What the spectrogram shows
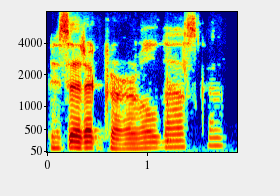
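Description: A man's voice: mid-range voice, slow. A man new to the game, chatting in an easygoing way with friends over voice chat. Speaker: new player in the game group. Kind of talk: casual gaming chat.

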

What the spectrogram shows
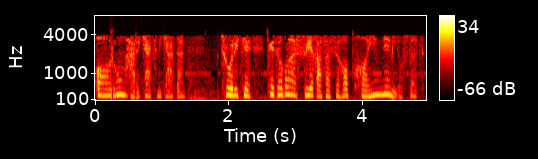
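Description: An audiobook narrator reading a novel in an even, steady storytelling manner. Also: mid-range voice, husky, faint music behind. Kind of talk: scripted narration. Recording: tinny phone-like sound.

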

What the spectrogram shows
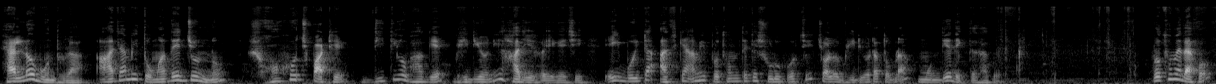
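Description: A man teaches a reading lesson to young children. His voice moves up and down a lot as he reads each line slowly and clearly, then hurries through his explanations. The tone is bright and clear. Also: medium pitch, big pitch swings.

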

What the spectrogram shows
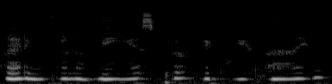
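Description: Gentle young princess played by a woman, Vietnamese accent, whispered role-play; very slow, breathy, extremely soft and mellow delivery. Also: sits high, little pitch movement. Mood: gentle, attentive. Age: young adult. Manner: slow, soothing, attentive, halting short phrases.

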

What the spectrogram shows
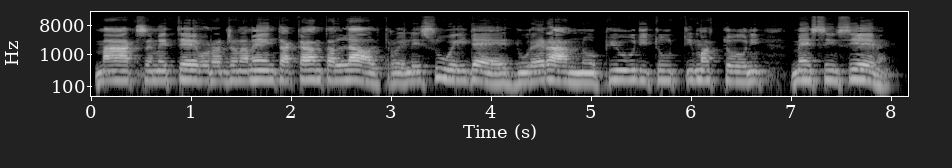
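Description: A woman's voice: deep voice, fairly even intonation, measured pace, hardly any pauses. A woman voicing a stubborn, earnest bricklayer husband who explains things in an echoey room. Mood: explaining.

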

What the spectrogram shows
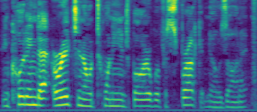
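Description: In a brisk, lowish voice, a twentysomething chainsaw hobbyist rambles through her saw parts in a cluttered garage, listing pieces and repeating herself for a workshop show-and-tell vlog.

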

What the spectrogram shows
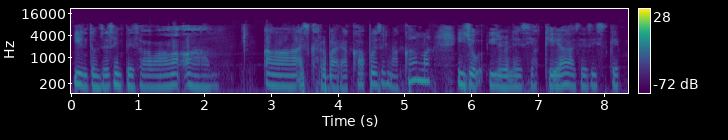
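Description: A woman's voice: on the low side, steady tone, measured pace, creaky. A woman telling a personal paranormal story in a casual way, with many "pues" fillers. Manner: plain storytelling, fills with "pues".

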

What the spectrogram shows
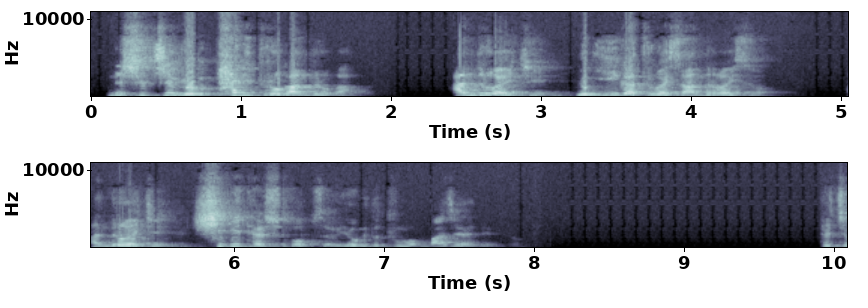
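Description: A middle-aged man teaches math in a classroom. His pitch rises and falls a lot as he checks whether the students follow. The room around him rings with echo. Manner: lively, asks checking questions, drops to mutters while writing. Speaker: math tutor.

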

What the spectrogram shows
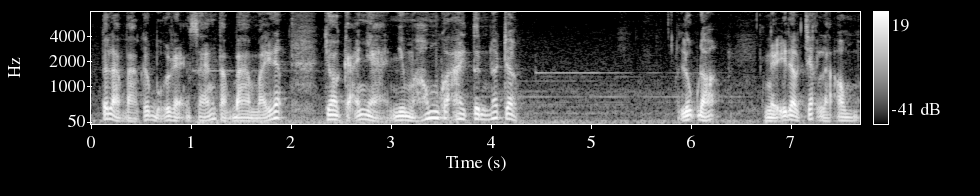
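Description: A man hosts and narrates a spoken ghost story in a chatty way, talking straight to listeners and calling them "các bạn." His pitch rises at tense moments. His voice is gravelly and a little mellow, with slight background noise.

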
